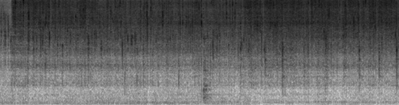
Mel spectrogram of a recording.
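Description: Onion, curry leaves and dried chillies fry in hot oil for a tomato theeyal, giving a loud, continuous close crackling sizzle with brief stirring scrapes.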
